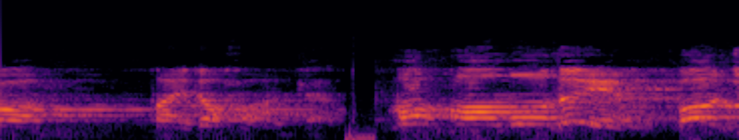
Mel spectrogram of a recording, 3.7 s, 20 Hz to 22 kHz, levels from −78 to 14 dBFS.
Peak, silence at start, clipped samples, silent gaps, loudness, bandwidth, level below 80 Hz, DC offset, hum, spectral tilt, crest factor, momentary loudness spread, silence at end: -8 dBFS; 0 s; under 0.1%; none; -24 LUFS; 7.6 kHz; -58 dBFS; under 0.1%; none; -2 dB/octave; 18 dB; 16 LU; 0 s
